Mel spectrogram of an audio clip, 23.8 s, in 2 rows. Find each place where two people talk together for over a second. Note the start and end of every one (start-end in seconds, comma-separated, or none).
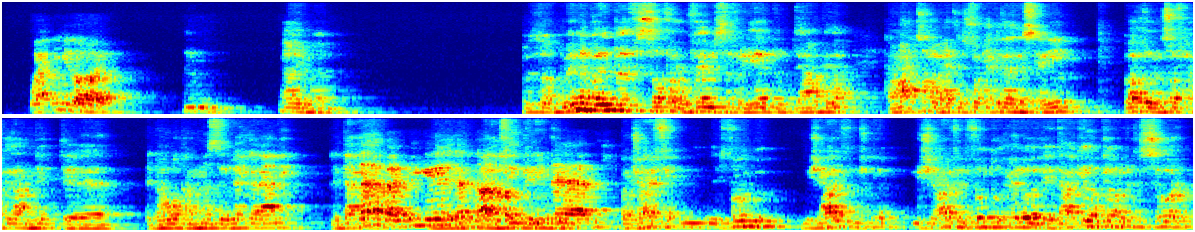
16.1-17.4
